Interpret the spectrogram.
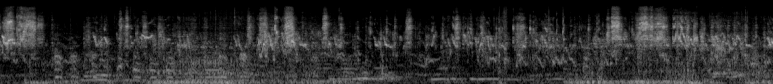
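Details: Budgies eating a seed mix give dense, scratchy high chirps and squawks in irregular bursts, with quieter gaps between. Low, steady hum-like tones run underneath.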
